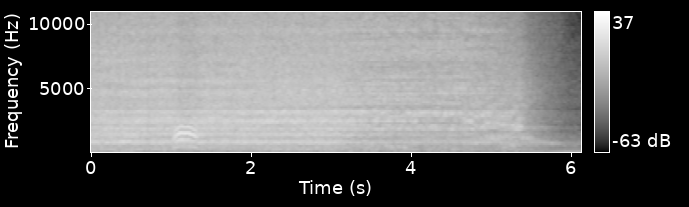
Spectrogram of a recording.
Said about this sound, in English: we're gonna take that off and we're gonna blow dry that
